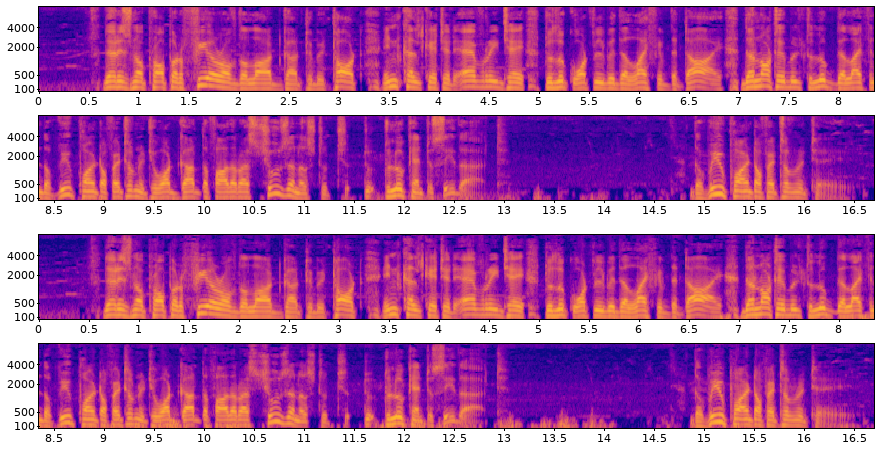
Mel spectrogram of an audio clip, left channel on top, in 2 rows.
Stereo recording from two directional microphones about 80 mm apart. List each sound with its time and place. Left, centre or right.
0.5 s speech: left
5.7 s speech: centre
15.0 s speech: centre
